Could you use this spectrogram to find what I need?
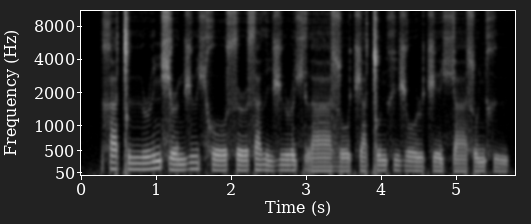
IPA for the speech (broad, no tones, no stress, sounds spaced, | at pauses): x a ǀ ɨː ɹ ɨ ɲ ɕ ə˞ n ʒ ɨː ç x oː s ə˞ s a ð i ʒ ɨ ɹ ə˞ ç r aː ɮ o t͡ʃ a ǀ u n x i ʒ oː ɹ t͡ʃ e ç aː ɬ o ɲ x ɨ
